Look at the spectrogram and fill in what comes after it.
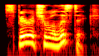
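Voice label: "spiritualistic", British English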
